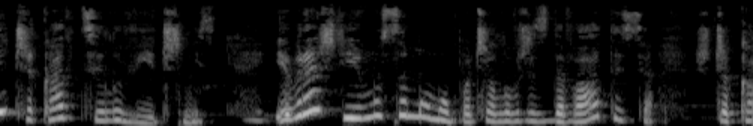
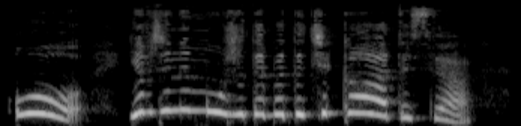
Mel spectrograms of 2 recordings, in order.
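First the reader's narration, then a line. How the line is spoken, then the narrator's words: Child's exclamation. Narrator (Ukrainian): вигукнув малий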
